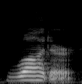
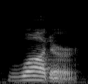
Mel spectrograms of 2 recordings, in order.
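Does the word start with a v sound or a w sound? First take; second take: w sound; w sound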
